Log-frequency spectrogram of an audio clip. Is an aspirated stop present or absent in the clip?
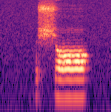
absent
